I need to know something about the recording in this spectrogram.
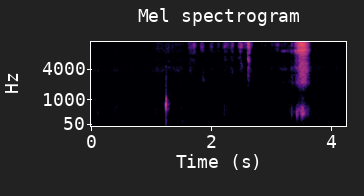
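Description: Faint handling sounds of thin die-cut cardstock layers on a cutting mat as they are lined up and pressed together: a sharp tap about a second in, a few light ticks, then a brief paper rustle near the end.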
